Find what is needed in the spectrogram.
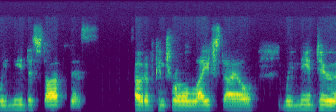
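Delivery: acted, half-begging, urging, almost pleading tone. Retelling what an ex-wife once said: imitating almost pleading. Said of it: "almost pleading".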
